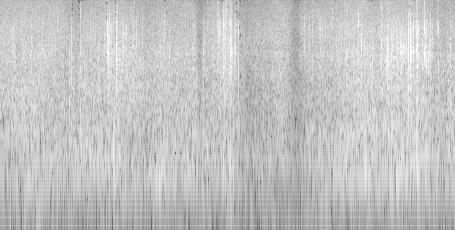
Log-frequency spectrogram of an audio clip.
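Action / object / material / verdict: drop / small wooden beads dropped onto a blanket / wood / none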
